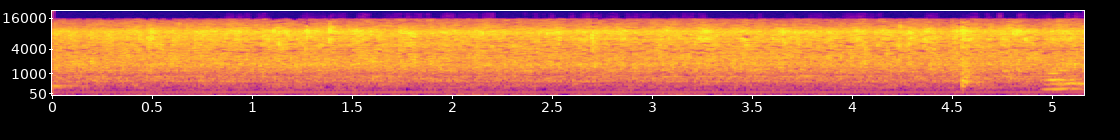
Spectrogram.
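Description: Chicken fries in a pan with spices and turmeric, giving a steady, even sizzle that holds at the same level throughout, with a faint clink near the end.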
